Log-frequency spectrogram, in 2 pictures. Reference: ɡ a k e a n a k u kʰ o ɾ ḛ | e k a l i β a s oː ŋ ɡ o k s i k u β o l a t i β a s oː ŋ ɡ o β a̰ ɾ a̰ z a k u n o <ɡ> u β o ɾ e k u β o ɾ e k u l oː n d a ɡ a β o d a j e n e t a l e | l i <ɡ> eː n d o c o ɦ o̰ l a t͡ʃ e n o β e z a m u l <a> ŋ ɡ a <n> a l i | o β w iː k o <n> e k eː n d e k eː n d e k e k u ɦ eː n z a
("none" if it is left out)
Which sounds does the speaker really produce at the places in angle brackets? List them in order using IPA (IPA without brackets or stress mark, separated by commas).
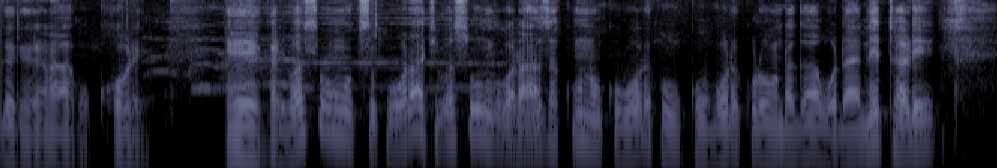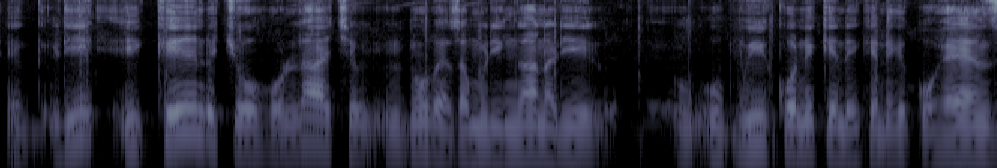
k, k, i, n, n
